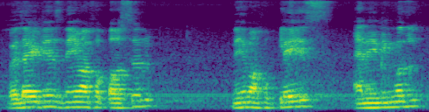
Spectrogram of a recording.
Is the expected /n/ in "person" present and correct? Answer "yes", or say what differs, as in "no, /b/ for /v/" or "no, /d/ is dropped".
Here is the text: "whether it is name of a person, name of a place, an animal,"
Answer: no, /l/ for /n/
